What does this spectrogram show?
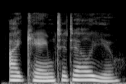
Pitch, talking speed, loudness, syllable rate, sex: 185 Hz, 235 wpm, -14 LUFS, 4.7 syllables/s, female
